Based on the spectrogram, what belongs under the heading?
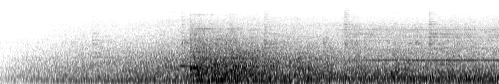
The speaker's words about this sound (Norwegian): Det her er lyden av tungindustri. Store fabrikker og smelteverk der man produserer stål, jern og sement.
